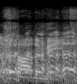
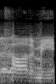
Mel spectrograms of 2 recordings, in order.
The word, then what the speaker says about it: Khatami: I've only pronounced it Khatami. I've only... Other people pronounce it Khatami, and I accept that.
